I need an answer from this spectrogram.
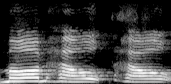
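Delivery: put-on loud, high, wailing child's scream. Retelling a sick child calling for mom: imitating a child screaming. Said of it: "Or he's screaming".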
